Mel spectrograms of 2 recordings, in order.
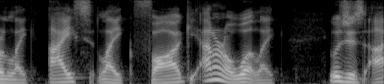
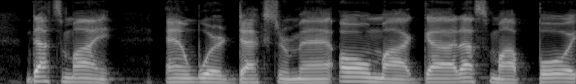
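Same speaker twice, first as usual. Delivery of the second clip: put-on, drawn-out speech through obnoxious laughter. Retelling what a man with a gun said: imitating someone laughing obnoxiously while talking. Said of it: "he just started laughing, like, I, ab-, obnoxiously".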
